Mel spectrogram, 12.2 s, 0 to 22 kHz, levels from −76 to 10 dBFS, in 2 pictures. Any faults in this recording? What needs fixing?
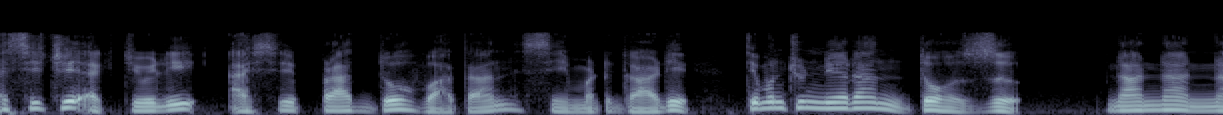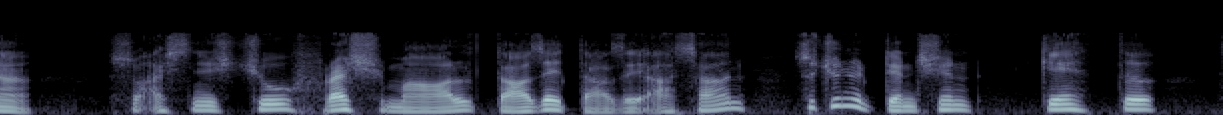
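No faults found, so nothing needs fixing.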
